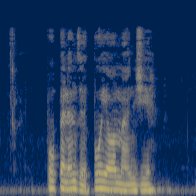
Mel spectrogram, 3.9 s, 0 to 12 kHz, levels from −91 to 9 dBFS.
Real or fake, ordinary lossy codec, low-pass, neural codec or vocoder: real; MP3, 96 kbps; 7.2 kHz; none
